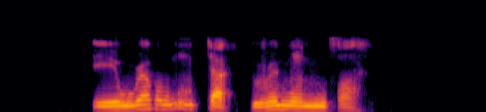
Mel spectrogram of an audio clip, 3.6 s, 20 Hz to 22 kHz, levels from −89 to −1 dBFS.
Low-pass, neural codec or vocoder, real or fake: 5.4 kHz; codec, 24 kHz, 0.9 kbps, WavTokenizer, small release; fake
